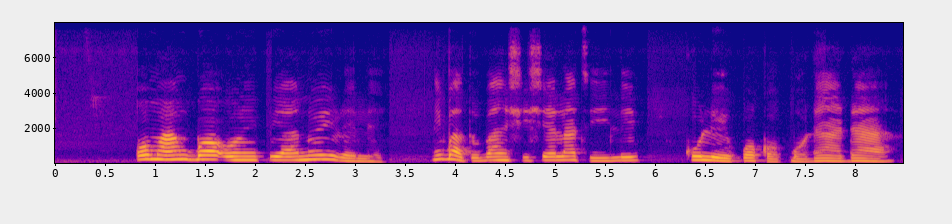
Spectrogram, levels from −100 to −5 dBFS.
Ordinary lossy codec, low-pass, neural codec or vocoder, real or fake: none; none; none; real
